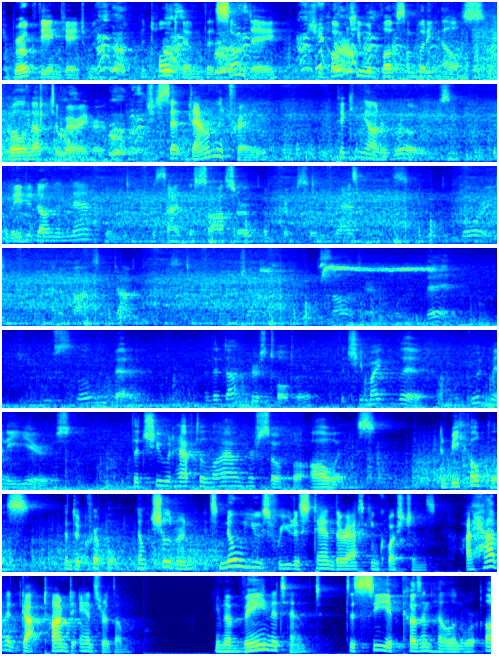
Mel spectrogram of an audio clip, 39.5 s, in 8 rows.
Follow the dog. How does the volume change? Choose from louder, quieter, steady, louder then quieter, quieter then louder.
quieter then louder.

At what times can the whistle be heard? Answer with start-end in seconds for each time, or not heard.
17.4-19.2.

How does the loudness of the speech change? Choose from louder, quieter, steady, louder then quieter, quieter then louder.
quieter then louder.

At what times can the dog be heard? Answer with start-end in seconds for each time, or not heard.
0.9-6.5.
